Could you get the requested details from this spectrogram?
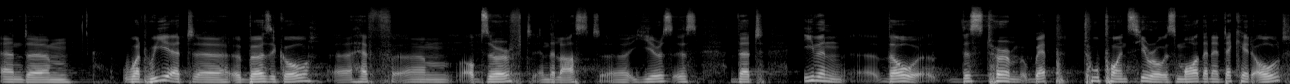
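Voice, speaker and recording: Speaking at a very slow pace in a Franconian accent, a man has a medium pitch, a dark, mellow tone and ordinary pitch variation. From Franconia, Germany. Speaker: fintech product manager, panelist. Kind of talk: panel discussion. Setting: stage with audience. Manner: halting, many fillers.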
